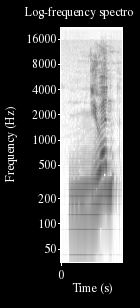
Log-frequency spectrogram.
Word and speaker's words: Nguyen: Hola Nguyen. I would say it's a silent G, but good to have you guys on the call.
